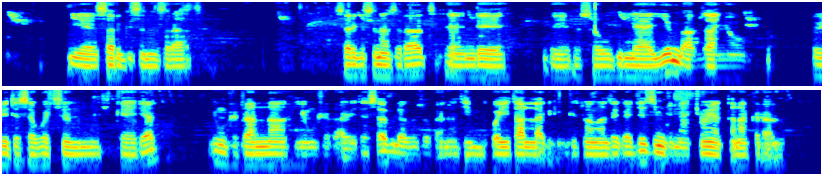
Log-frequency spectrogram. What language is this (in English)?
Amharic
